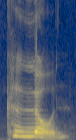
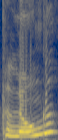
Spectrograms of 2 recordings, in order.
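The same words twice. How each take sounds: First: No G sound is pronounced in the word. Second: A G sound is pronounced in the word. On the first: The speaker calls it right. "the letter G here goes silent" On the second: The speaker calls it wrong. "It's not cologne"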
